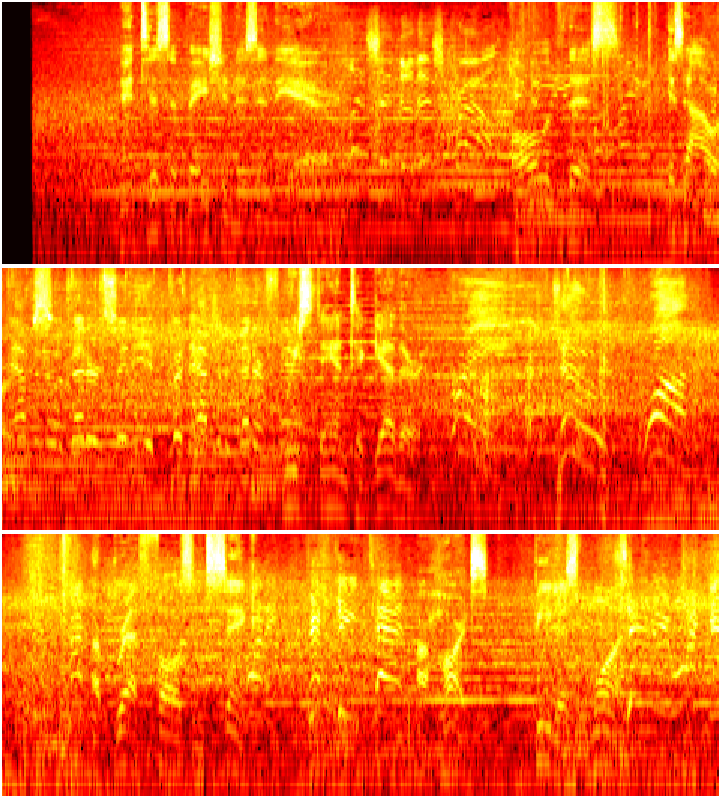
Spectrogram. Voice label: english american promos; North American English professional, working voice actor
